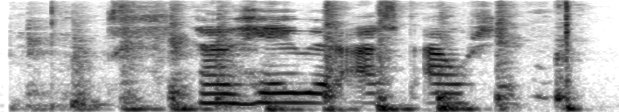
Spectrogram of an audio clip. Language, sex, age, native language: Icelandic, female, 7, Icelandic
